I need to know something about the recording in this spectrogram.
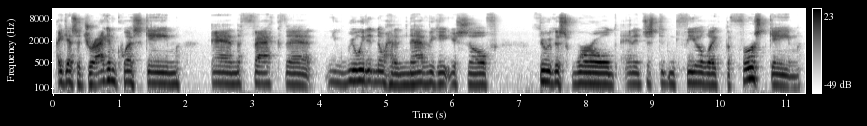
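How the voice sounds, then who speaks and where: A man's voice: mid-range voice, level tone, takes it slowly, a bit bright. A man in a casual gaming discussion, giving opinions in a rambling, storytelling way as a panelist.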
